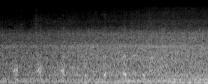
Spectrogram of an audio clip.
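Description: Roadside noise with a steady low engine hum that comes in about a second in.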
